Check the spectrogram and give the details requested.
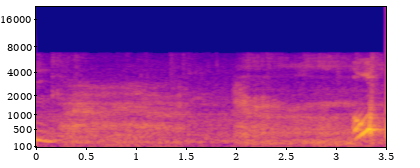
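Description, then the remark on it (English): A dog growls over a bone in a low, steady rumble for a few seconds, rising into a louder, sharper snarl right at the end. “Don't growl at him, just get the bone.”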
